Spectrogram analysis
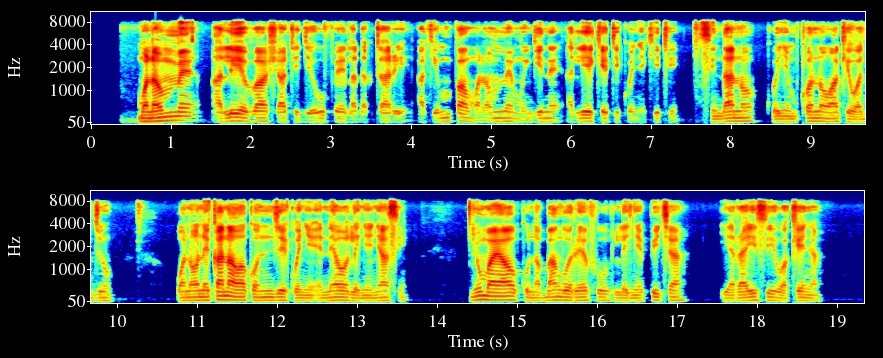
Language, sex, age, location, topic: Swahili, male, 25-35, Nairobi, health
